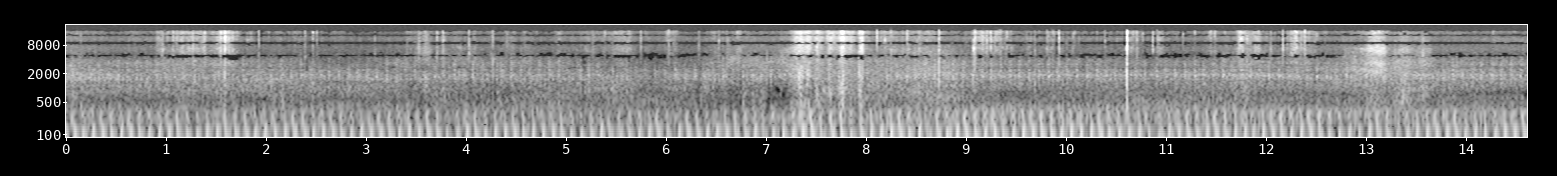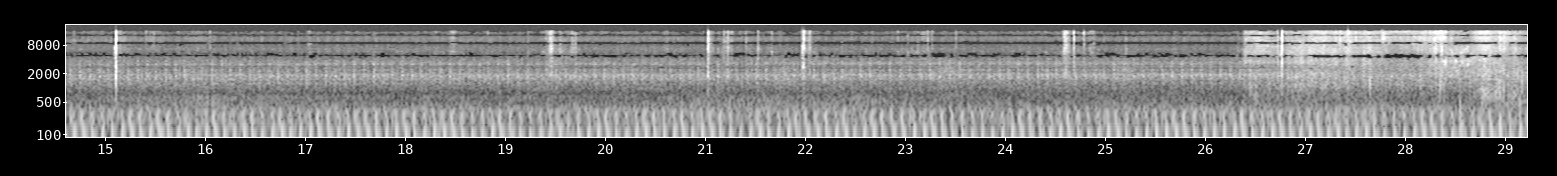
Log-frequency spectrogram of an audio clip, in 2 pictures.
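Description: An engine running steadily at idle, a low rapid even pulsing, with a few faint clicks.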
